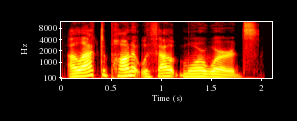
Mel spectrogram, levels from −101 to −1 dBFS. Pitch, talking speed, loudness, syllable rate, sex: 175 Hz, 200 wpm, -18 LUFS, 4.8 syllables/s, female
